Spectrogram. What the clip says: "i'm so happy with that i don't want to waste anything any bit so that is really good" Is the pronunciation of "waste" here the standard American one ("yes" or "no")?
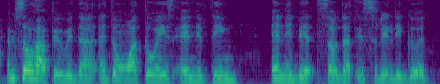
no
